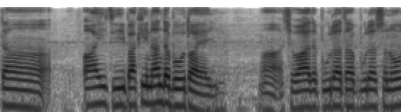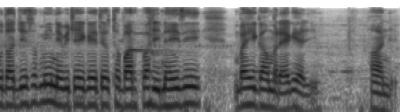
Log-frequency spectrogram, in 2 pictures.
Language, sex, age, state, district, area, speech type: Punjabi, male, 18-30, Punjab, Hoshiarpur, rural, spontaneous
